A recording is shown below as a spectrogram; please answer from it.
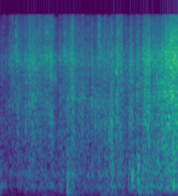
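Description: Tin foil crinkled and handled up close, a steady run of crisp rustling and crackling that swells louder toward the end, with no talking.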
